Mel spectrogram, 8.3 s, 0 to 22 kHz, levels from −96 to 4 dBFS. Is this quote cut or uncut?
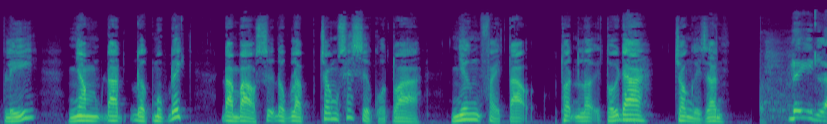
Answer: uncut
